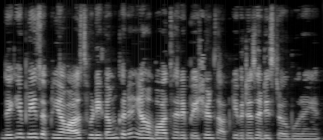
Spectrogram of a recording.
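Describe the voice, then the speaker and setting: A woman voicing a calm, businesslike hospital nurse who speaks directly but warmly. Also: a little high, natural voice. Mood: firm. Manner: direct and warm.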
